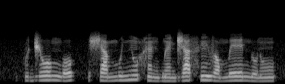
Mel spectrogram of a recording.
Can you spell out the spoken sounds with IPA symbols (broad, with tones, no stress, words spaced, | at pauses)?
kʷə˨d͡ʒoː˦ŋo˨˦ | ʃa˨mu˧ɲũ˦hɛ̃˨ ɡ͡bɛ̃˨d͡ʒa˦ sĩ˦zɔ˨meː˦nu˨ ɾũ˧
